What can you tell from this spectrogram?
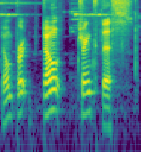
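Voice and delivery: ordinary talk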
